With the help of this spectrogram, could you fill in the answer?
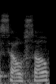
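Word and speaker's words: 曹操: O Sao, bueno, se pronuncia Sao Sao, pero bueno, se dice Cao. Yo voy a decir siempre Cao Cao porque así siempre lo he dicho.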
